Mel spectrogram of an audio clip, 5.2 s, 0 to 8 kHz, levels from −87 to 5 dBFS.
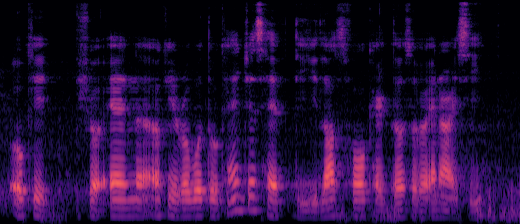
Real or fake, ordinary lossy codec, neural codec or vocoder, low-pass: real; none; none; none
